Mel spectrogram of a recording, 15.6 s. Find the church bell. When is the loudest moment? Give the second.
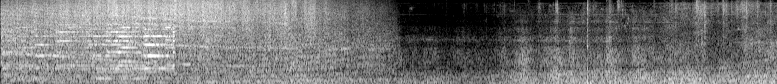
3 s.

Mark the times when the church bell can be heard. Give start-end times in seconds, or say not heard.
0.0-3.5.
